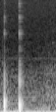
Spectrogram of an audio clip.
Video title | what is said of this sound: SX Mini M Class Review | there's no Hollow sound to it it feels very positive there's no rattling in the device at all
